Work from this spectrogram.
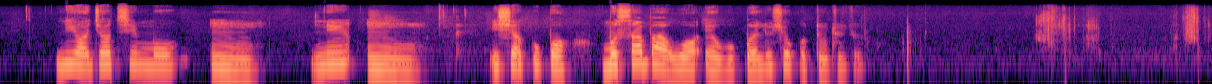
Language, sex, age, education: Yoruba, female, 15-29, tertiary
